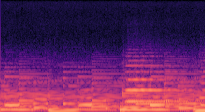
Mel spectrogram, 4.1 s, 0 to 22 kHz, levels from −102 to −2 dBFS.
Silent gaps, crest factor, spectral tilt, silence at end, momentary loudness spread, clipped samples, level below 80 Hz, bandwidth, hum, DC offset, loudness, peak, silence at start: none; 14 dB; -11 dB/octave; 0 s; 7 LU; under 0.1%; -36 dBFS; 3.8 kHz; none; under 0.1%; -27 LUFS; -12 dBFS; 0 s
